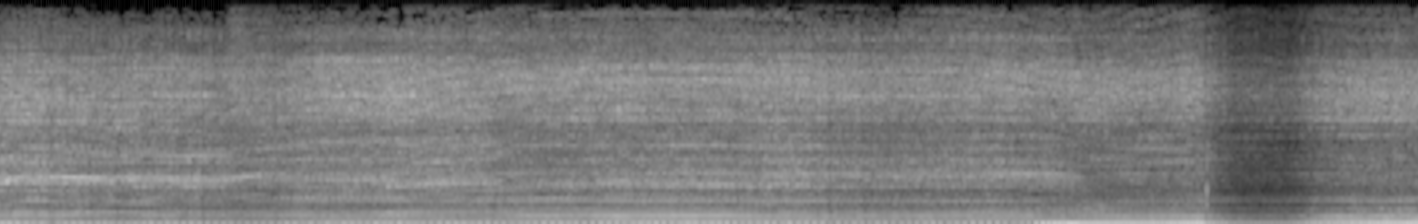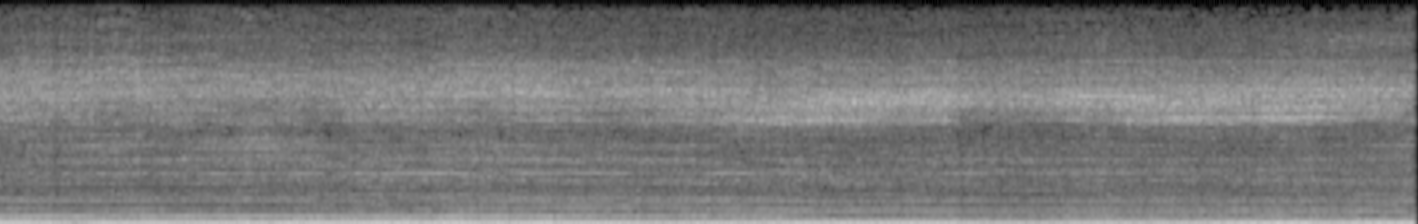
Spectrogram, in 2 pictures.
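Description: Small petrol engine driving the pump of a trailed boomless spray tank, running steadily at high speed, together with the engine of the quad bike that tows it. The engine note drops and settles in the first couple of seconds, and a deeper engine note joins about ten seconds in.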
